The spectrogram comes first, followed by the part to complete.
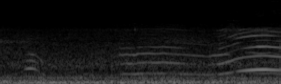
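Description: A young child's long, high-pitched squeal starting about halfway in, held level at first and then rising and falling in pitch.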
